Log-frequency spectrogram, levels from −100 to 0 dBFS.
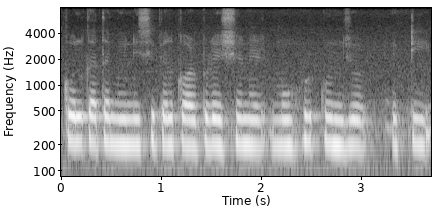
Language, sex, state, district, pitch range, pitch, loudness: Bengali, female, West Bengal, Kolkata, 195-210 Hz, 200 Hz, -13 LUFS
